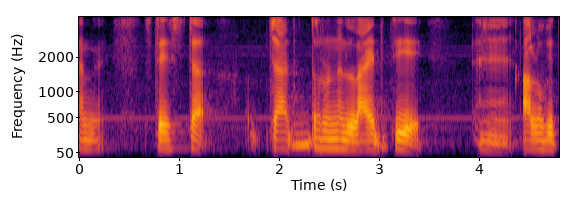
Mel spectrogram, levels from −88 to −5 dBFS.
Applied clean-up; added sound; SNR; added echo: none; none; none; none.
